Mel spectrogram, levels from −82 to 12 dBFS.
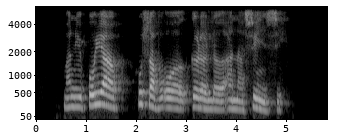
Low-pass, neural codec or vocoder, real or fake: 5.4 kHz; codec, 16 kHz, 8 kbps, FunCodec, trained on Chinese and English, 25 frames a second; fake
